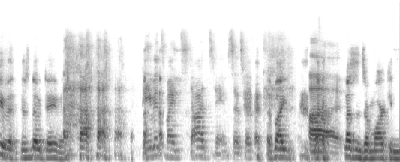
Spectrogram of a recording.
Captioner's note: laughing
